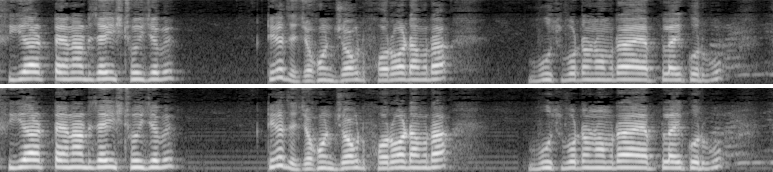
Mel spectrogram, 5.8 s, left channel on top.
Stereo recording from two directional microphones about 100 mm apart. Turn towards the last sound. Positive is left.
turn(degrees=30)  # may be behind; listen again after turning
